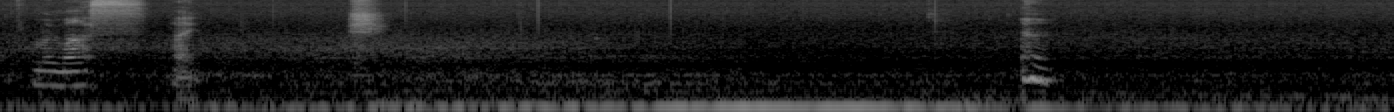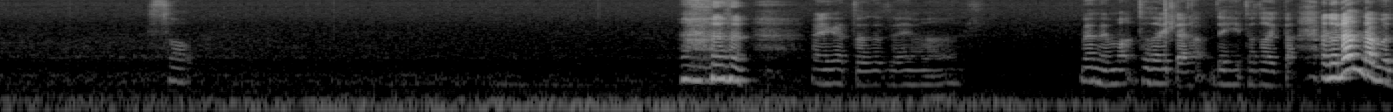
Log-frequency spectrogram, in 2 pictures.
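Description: A young woman talks calmly and softly into a nearby microphone, with pauses.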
